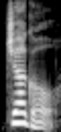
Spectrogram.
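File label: "juggle", English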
